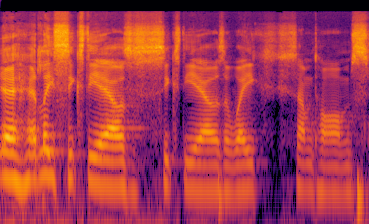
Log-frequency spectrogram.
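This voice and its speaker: In an Australian accent, a man talks with intonation that stays fairly even. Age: 30s. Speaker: business owner. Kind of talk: casual chat.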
